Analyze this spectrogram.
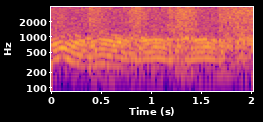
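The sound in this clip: A voice imitates a motorcycle engine seizing, heard over a CB radio link: a steady, warbling, wavering drone that holds at an even loudness for about two seconds.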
